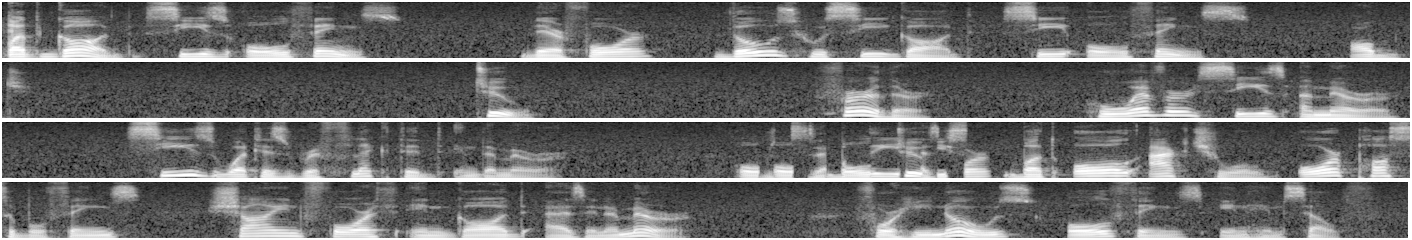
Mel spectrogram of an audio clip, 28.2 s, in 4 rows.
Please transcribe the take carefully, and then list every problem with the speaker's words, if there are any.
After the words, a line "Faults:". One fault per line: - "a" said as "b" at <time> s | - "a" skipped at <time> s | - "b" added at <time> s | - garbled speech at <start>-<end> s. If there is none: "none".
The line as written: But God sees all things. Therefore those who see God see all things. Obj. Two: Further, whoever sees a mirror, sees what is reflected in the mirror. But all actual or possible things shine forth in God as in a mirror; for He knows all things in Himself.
But God sees all things. Therefore those who see God see all things. Obj. Two: Further, whoever sees a mirror, sees what is reflected in the mirror. [garbled] But all actual or possible things shine forth in God as in a mirror; for He knows all things in Himself.
Faults:
- garbled speech at 17.7-19.0 s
